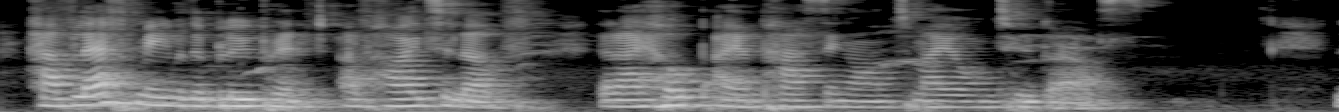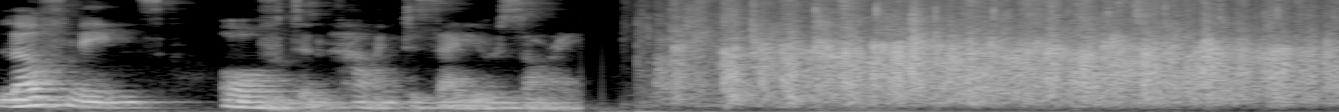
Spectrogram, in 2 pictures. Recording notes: Tenx9 is s a live storytelling evening held in Belfast's Black Box. Nine people with up to ten minute to tell a true story from their own life.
